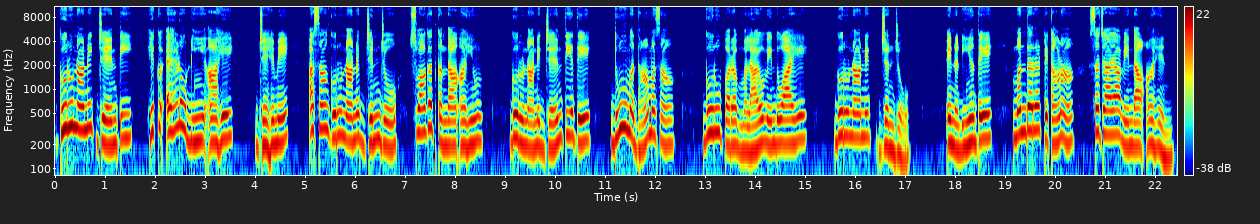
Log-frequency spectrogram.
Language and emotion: Sindhi, neutral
